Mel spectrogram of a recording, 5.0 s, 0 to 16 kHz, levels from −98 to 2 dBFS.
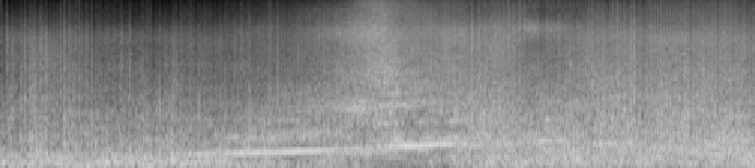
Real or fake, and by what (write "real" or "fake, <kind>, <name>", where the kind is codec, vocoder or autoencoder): fake, codec, SNAC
